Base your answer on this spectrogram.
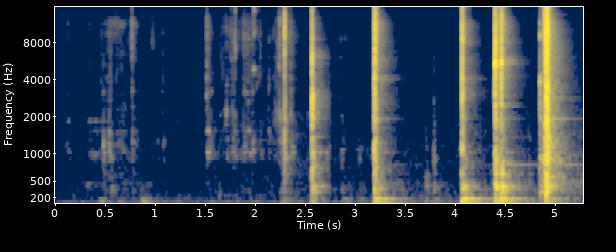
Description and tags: Super 8 mm setting up projector
Sound recording of a real super8 mm projector being installed, running the filmstock through it by hand.
cinema, film, foley, load, project, reel, rhythm, silent-film, super8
